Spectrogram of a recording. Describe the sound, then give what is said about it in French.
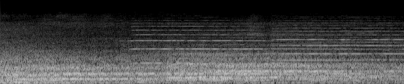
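A metro train rumbles loudly and steadily at a platform of the Moscow metro, with a high electric whine of layered tones joining partway through. The noise stays continuous throughout, with no voices. “C'est sur le quai du métro que Clayton ose enfin l'aborder.”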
